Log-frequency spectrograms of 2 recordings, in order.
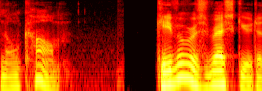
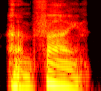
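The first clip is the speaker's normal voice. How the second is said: cold; 3 dB quieter than usual. Acted. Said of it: "his voice cold".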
